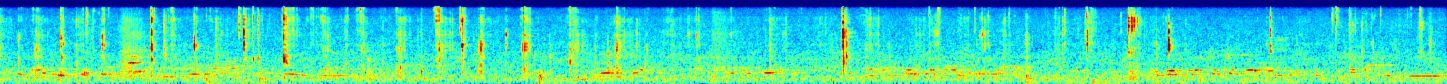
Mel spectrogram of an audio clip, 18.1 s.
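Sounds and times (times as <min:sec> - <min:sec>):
chewing with sharp crunches: 0:00.0 - 0:14.9, 0:16.6 - 0:18.0.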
